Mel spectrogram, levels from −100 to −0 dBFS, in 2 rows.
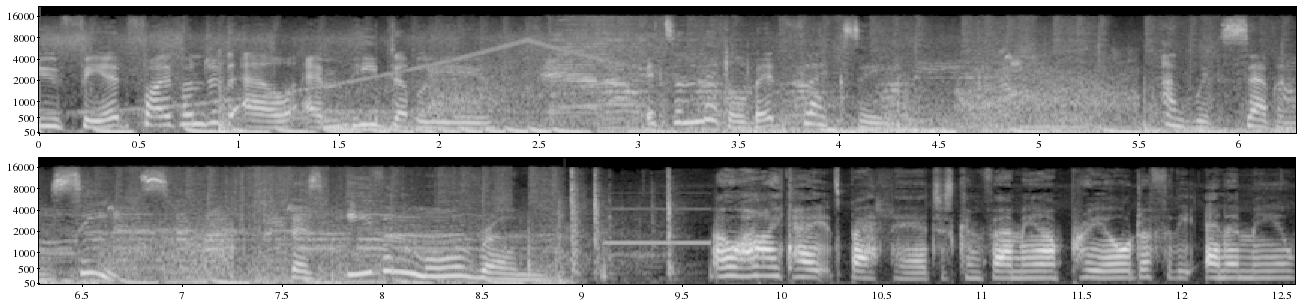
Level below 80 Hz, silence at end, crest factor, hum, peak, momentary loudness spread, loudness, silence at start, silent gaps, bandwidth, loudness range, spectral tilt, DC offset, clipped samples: -28 dBFS; 0 s; 16 dB; none; -4 dBFS; 6 LU; -19 LUFS; 0 s; none; 16.5 kHz; 2 LU; -4.5 dB/octave; under 0.1%; under 0.1%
